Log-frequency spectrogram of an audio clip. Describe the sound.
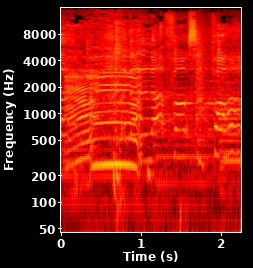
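A bull mooing with one loud, drawn-out, tonal call that wavers slightly, heard alone.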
